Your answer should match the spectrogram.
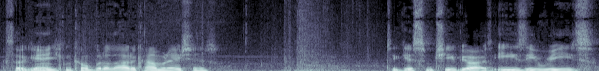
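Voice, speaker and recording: A man's voice: on the low side, steady tone, moderate pace, vocal fry, dark tone. An American man giving a casual, conversational gameplay tutorial, talking informally to viewers as a host.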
